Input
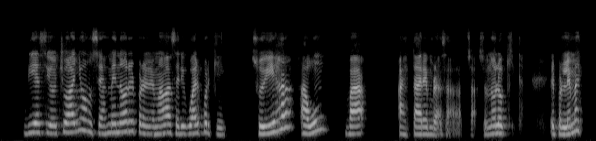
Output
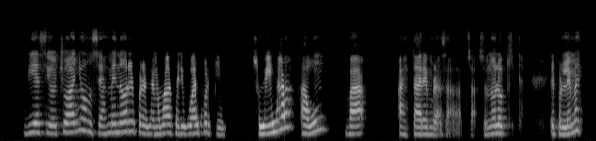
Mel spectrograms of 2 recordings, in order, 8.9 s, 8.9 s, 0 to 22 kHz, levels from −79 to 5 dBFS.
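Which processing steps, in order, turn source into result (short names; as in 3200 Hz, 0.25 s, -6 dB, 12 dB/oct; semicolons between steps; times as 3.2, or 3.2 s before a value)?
1.9–4.27 LFO low-pass sine 5.3 Hz 330–4000 Hz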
